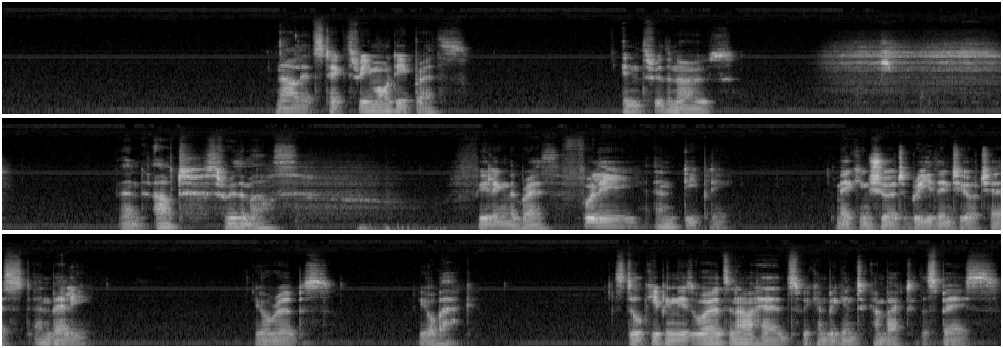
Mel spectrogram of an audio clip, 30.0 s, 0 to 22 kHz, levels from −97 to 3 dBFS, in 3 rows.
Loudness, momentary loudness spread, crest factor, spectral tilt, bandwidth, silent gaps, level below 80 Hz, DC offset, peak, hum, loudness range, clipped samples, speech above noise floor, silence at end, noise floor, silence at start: -30 LUFS; 17 LU; 30 dB; -2.5 dB/octave; 18 kHz; none; -58 dBFS; under 0.1%; -6 dBFS; none; 9 LU; under 0.1%; 39 dB; 0.05 s; -71 dBFS; 2.75 s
